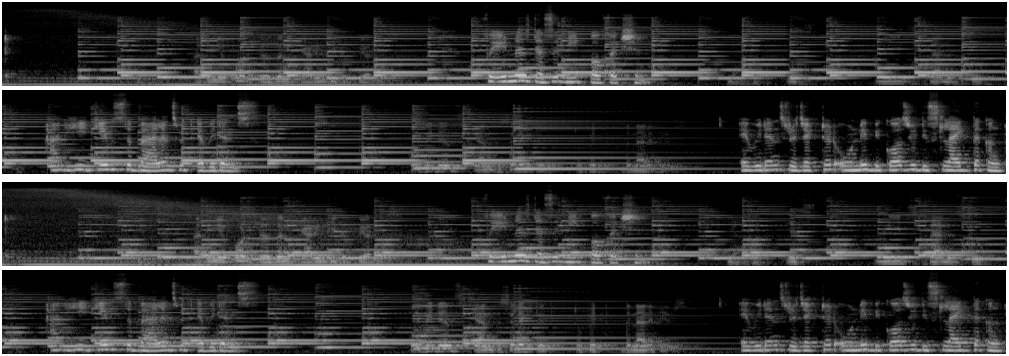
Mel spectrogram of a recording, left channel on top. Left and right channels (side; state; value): both; normal; correlation 0.70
